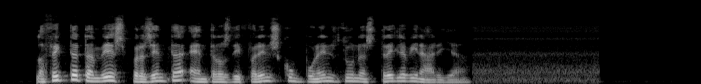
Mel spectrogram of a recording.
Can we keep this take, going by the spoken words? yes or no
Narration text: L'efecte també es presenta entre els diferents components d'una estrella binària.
yes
